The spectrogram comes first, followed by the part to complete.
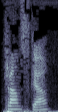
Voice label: swedish French

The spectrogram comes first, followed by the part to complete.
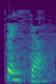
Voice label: sixth, afrikaans

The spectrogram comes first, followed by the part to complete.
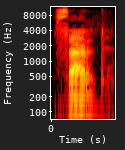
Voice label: "cold", Dari

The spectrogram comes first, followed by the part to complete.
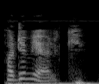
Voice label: swedish do you have milk

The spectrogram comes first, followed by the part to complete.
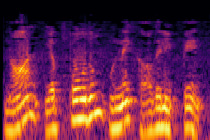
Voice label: tamil I will always love you

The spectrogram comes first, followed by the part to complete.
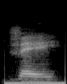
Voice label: "v", dutch alphabet

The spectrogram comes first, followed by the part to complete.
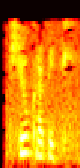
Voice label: "ambulance", Icelandic

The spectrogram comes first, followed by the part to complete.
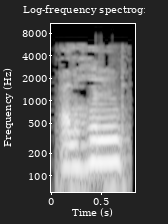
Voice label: arabic India

